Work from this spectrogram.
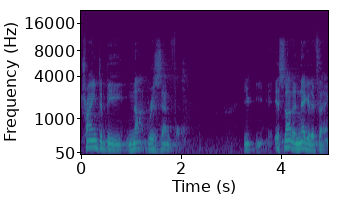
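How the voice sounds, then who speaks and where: Fairly slow speech from a man, ordinary pitch variation, audible room echo. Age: 70s. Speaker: pastor. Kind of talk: Q&A talk to an audience. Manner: halting, self-correcting.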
